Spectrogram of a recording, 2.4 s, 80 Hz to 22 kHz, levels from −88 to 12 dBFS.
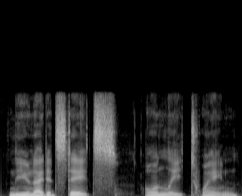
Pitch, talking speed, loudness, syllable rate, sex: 115 Hz, 150 wpm, -18 LUFS, 5.0 syllables/s, male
